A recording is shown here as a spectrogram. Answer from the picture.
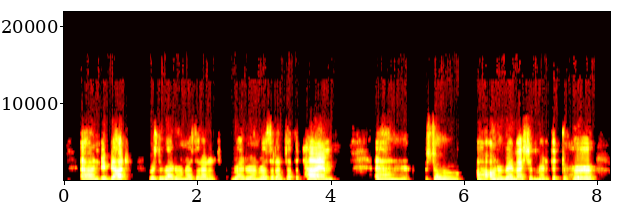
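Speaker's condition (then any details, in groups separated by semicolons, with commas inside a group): Deafness with speech impediment; born deaf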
